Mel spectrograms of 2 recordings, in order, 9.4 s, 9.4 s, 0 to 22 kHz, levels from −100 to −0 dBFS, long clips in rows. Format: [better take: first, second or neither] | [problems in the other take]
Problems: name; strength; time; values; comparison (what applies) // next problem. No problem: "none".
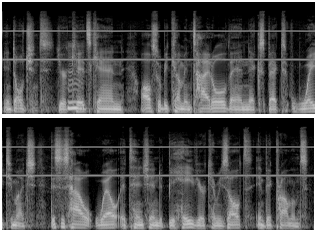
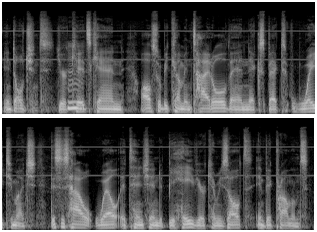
second | high-pitched whine; loud; throughout; 7.5 kHz, 7 dB below the speech; faint in the second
